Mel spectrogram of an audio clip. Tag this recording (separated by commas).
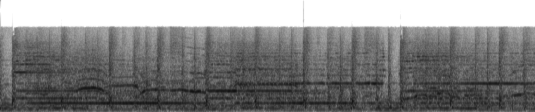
Independent music, Music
